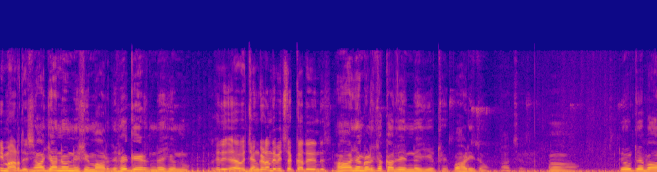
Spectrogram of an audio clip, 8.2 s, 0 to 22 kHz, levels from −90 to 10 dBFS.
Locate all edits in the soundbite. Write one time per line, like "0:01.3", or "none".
none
